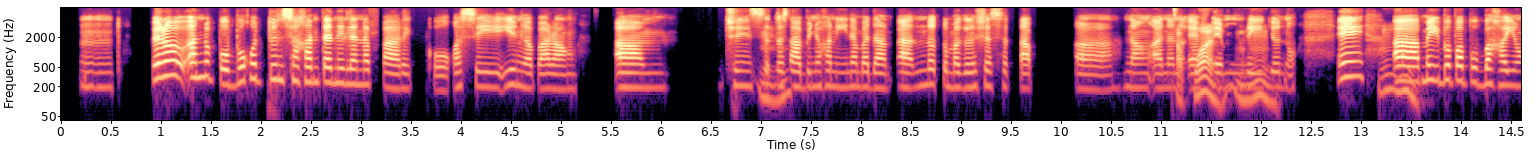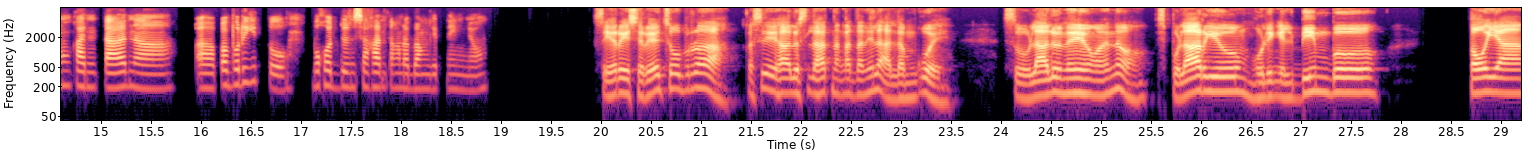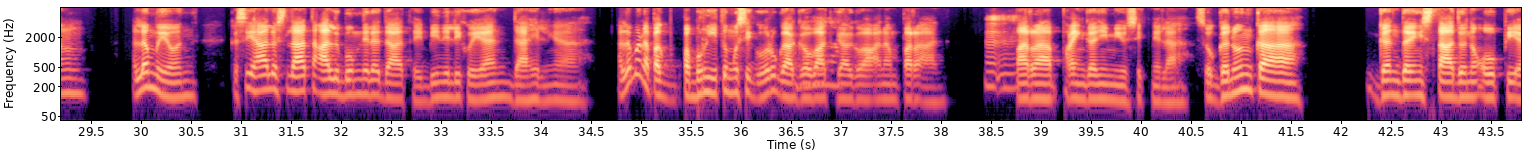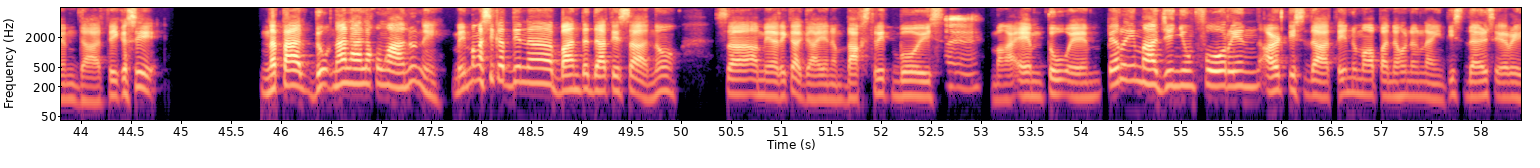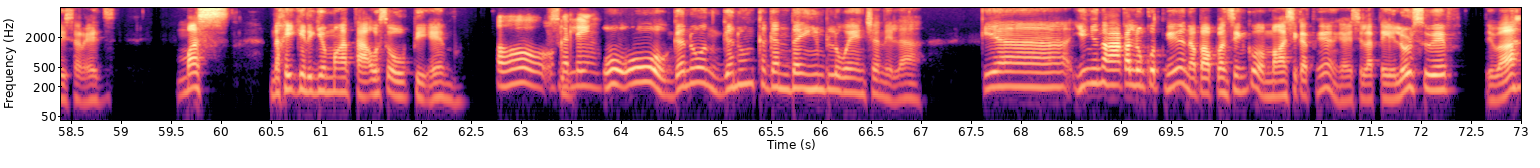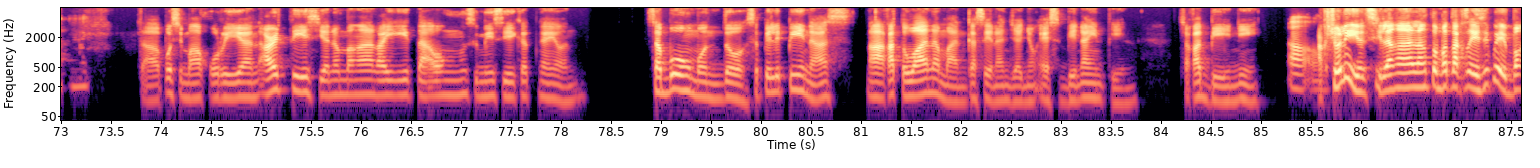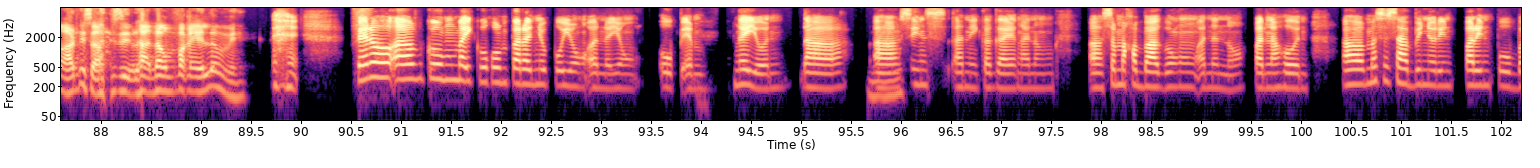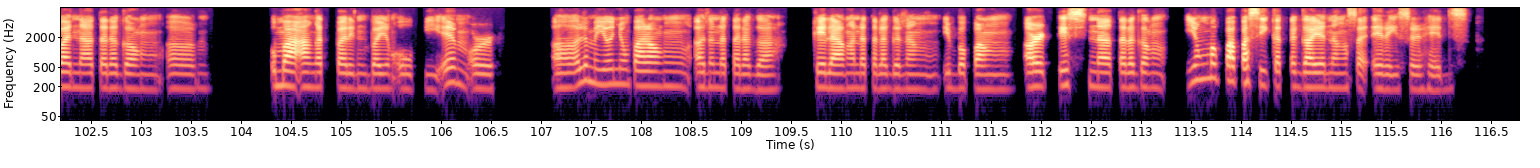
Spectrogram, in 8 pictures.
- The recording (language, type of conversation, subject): Filipino, podcast, Ano ang tingin mo sa kasalukuyang kalagayan ng OPM, at paano pa natin ito mapapasigla?
- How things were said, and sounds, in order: tapping; other background noise; in English: "foreign artist"; laughing while speaking: "ibang artist, ah, si wala na akong pakialam, eh"; chuckle; sniff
